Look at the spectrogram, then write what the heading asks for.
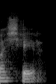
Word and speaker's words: Asher: Voy a decir hasta aquí, pero realmente deberíamos decir aser porque su nombre original o su nombre en hebreo es con Shin. Así así se escribe el nombre de Ash. Tenemos alef, Shin y Resh.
